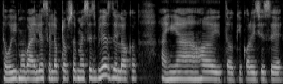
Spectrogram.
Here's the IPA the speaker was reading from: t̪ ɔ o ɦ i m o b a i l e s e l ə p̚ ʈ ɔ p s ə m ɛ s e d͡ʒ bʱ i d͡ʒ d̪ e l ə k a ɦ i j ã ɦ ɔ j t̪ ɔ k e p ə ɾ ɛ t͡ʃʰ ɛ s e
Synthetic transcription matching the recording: t̪ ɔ o ɦ i m o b a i l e s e l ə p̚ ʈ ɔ p s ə m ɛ s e d͡ʒ bʱ e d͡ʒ d̪ e l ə k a ɦ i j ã ɦ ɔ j t̪ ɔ k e k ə ɾ ɛ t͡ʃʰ ɛ s e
